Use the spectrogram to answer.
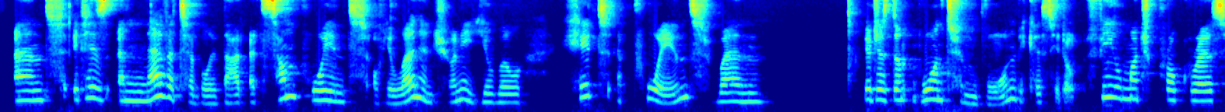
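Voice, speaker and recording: Fairly high in pitch, a woman speaks fairly slowly with a dark, mellow tone and lively intonation. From Belarus. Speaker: English teacher. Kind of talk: educational vlog. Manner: hesitant with filler words.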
